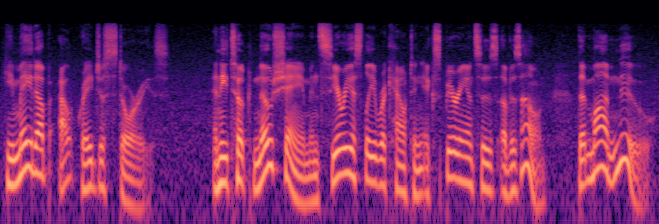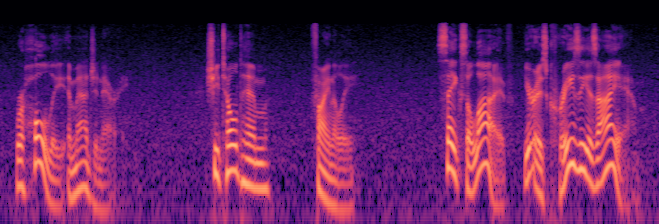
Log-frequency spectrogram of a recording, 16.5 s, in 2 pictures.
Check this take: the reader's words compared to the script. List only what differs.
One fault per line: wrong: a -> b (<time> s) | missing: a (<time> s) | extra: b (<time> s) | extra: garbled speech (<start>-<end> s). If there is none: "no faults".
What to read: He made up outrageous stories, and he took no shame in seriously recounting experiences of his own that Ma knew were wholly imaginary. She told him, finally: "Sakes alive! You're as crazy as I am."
no faults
